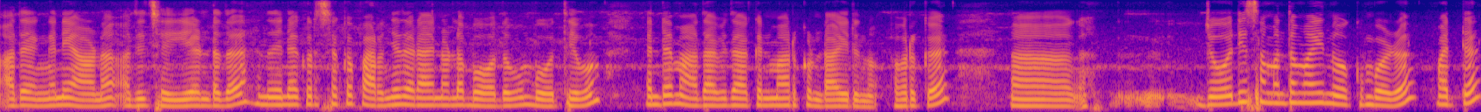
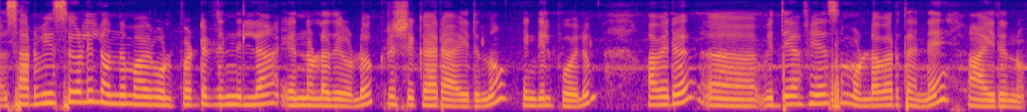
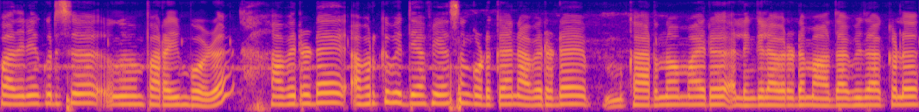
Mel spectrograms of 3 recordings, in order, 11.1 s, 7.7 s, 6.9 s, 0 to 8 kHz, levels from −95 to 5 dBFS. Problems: none marked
